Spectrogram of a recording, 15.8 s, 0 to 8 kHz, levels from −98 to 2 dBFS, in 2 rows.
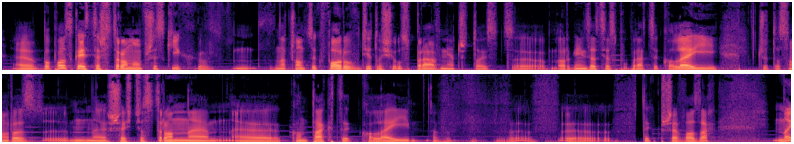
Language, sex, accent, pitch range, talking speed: Polish, male, native, 115-145 Hz, 120 wpm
